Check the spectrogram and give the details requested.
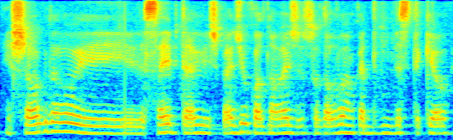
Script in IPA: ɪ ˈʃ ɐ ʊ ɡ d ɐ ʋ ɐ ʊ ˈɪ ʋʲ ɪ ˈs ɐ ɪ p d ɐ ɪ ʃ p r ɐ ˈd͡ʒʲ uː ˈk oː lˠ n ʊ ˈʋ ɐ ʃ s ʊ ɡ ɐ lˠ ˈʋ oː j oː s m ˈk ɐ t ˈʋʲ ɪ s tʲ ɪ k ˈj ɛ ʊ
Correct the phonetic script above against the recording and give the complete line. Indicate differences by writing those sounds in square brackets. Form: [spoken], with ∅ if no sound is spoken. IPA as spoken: ɪ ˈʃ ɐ ʊ ɡ d ɐ ʋ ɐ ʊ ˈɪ ʋʲ ɪ ˈs ɐ ɪ p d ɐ ɪ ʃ p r ɐ ˈd͡ʒʲ uː ˈk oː lˠ n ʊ ˈʋ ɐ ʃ s ʊ ɡ ɐ lˠ ˈʋ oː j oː [∅] m ˈk ɐ t ˈʋʲ ɪ s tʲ ɪ k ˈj ɛ ʊ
